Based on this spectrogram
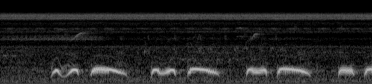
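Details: Spotted dove acting as a new decoy while trapping, cooing in rapid phrases of a short doubled coo and a longer falling coo, four phrases heard back to back, faint other bird chirps.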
